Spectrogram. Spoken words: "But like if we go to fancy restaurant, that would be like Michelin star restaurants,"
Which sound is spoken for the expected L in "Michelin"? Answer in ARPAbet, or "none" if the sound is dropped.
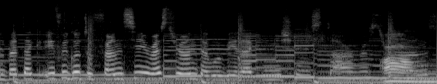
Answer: none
